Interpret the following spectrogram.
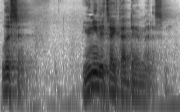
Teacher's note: it's almost like I'm making my voice just a little bit more deep and smooth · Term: down talk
